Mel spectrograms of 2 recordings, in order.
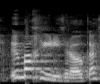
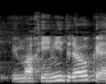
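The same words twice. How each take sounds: First: "U mag hier niet roken" with "mag" raised, a polite but firm warning; firm objection. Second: "roken" falling, said flatter and final; repeated warning. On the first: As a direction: stress on mag, rising and firm. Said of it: "zegt Jesper". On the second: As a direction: repeat it with a closing fall on "roken". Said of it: "herhaalt Jesper". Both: Acted.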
